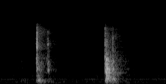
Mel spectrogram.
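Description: Two separate, sharp clicks on a computer keyboard, close up and fairly quiet, with a pause of about half a second between them and no talking.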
